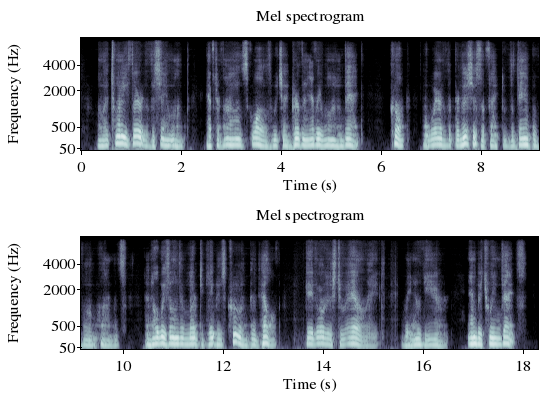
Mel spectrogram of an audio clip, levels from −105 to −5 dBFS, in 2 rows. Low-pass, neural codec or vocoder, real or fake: 7.2 kHz; codec, 24 kHz, 1 kbps, SNAC; fake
